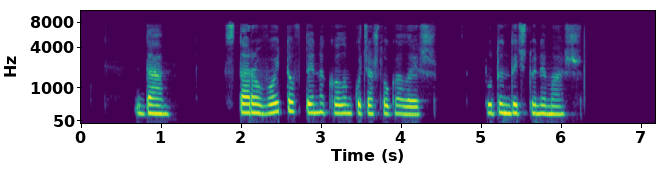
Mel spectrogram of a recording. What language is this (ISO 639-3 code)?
chm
